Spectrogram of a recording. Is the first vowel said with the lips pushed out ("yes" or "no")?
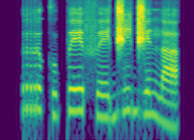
yes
